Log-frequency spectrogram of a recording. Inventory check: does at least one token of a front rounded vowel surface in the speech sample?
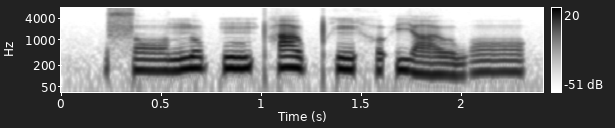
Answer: no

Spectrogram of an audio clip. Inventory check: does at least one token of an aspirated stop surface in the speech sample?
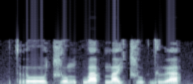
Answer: no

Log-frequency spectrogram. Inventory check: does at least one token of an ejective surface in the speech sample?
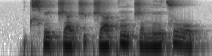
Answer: no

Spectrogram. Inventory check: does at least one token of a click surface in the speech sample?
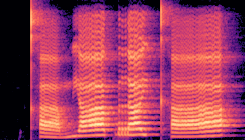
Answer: no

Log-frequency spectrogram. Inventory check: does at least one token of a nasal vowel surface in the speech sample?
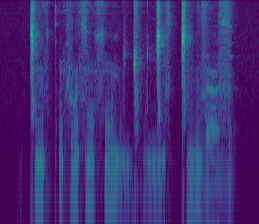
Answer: yes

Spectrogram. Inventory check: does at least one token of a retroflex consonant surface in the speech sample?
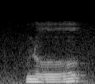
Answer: yes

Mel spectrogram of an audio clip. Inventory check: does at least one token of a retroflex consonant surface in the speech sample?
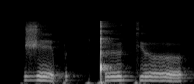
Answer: no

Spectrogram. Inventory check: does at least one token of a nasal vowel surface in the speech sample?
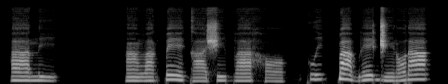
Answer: yes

